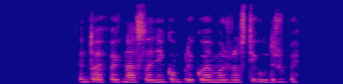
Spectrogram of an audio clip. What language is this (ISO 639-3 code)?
ces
